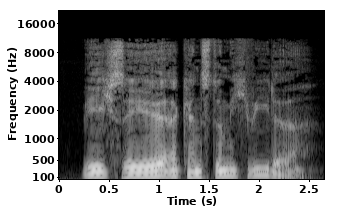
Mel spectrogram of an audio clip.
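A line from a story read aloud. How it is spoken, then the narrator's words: Mocking. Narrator (German): höhnte der Mann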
